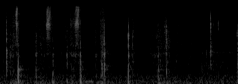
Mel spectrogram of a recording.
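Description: Tarot cards being shuffled by hand and a card pulled from the deck: a run of faint, irregular card clicks and slides.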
